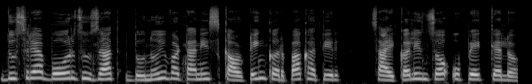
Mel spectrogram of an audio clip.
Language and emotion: Goan Konkani, neutral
